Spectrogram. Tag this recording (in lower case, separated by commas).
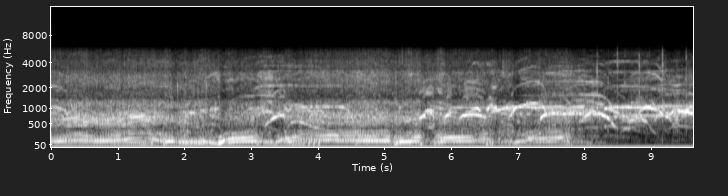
speech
